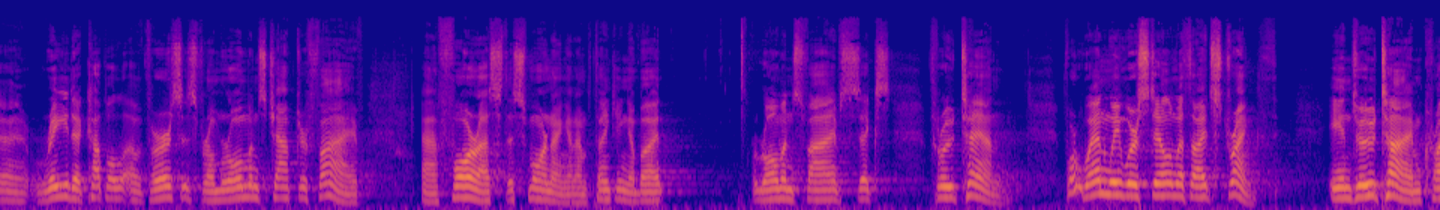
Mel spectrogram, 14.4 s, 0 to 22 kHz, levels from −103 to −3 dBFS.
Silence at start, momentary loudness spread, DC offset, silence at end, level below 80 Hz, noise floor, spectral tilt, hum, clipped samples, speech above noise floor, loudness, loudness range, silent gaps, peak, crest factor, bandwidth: 0 s; 13 LU; under 0.1%; 0 s; -80 dBFS; -79 dBFS; -3.5 dB/octave; none; under 0.1%; 37 dB; -42 LUFS; 6 LU; none; -24 dBFS; 20 dB; 16 kHz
